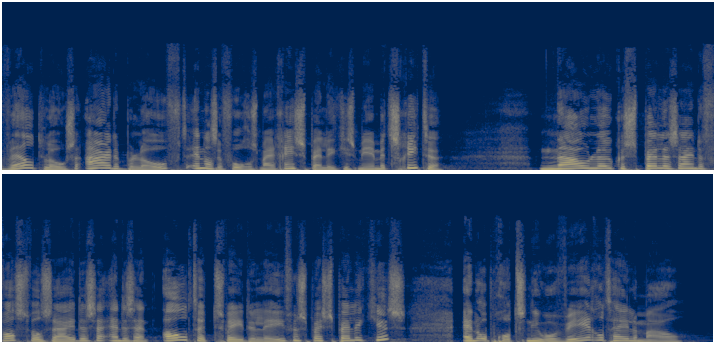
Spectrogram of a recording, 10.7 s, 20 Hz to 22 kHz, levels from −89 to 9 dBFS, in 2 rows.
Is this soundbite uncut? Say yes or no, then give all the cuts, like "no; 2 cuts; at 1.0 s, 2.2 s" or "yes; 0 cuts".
no; 1 cut; at 1.6 s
